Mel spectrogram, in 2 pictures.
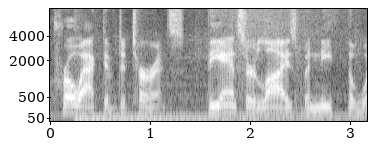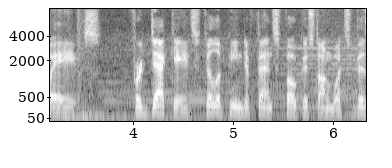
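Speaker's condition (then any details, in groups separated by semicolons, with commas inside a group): No condition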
